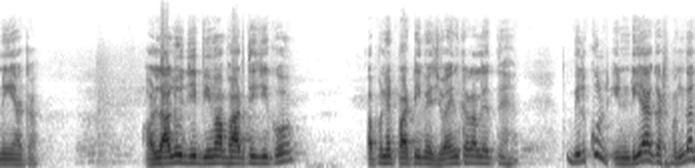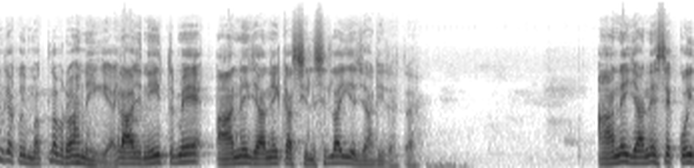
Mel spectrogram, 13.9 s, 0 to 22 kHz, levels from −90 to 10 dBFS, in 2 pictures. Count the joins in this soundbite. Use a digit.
1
